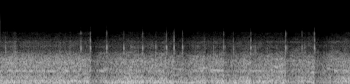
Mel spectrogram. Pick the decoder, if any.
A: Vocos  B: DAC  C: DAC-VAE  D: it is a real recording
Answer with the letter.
C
